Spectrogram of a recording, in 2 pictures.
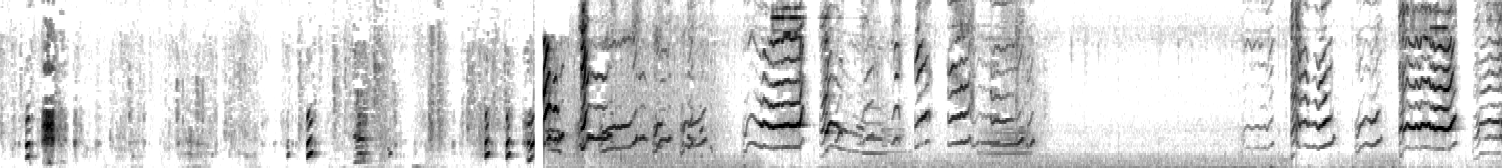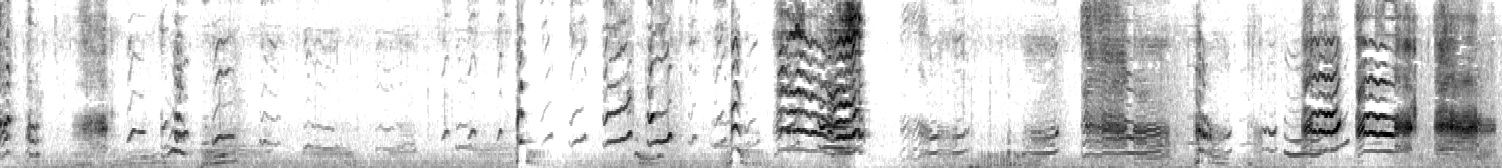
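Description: Sharp knocks and clicks for about five seconds, then a litter of puppies whimpering and yipping in high, wavering squeaks over a steady low hum.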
